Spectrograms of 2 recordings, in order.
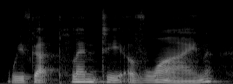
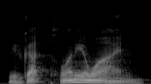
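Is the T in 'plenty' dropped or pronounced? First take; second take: pronounced; dropped. First: The T in plenty is clearly pronounced. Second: The T in plenty is dropped. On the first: The speech is careful and formal. "Así si lo digo un poco más formal. ... Sí que pronuncio la T" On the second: The speech is casual and relaxed. "estoy hablando un poco más relajado. ... La T como si no estuviera ahí"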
